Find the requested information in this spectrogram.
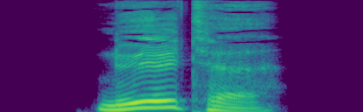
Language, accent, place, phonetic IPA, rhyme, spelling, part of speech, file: German, Germany, Berlin, [ˈnøːltə], -øːltə, nölte, verb, De-nölte.ogg
- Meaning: inflection of nölen: 1. first/third-person singular preterite 2. first/third-person singular subjunctive II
